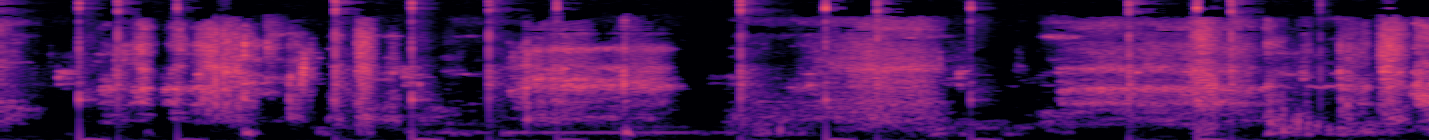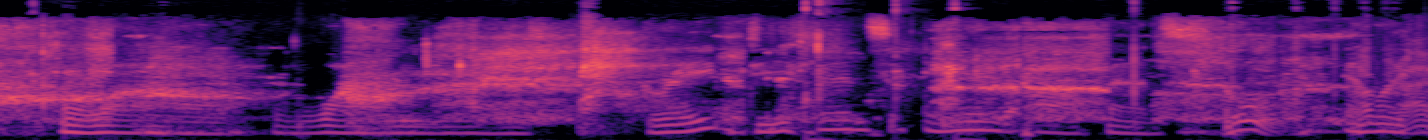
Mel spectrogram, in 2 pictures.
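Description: A table tennis ball clicks sharply as it bounces on a table.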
